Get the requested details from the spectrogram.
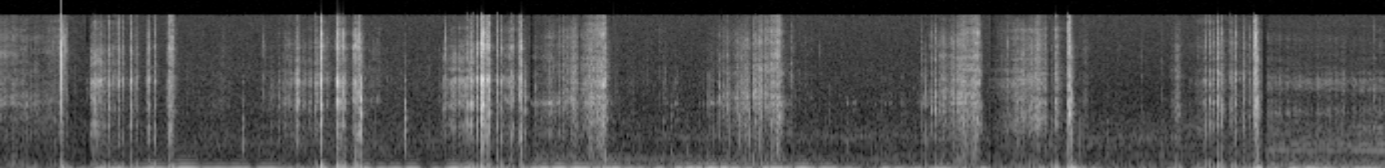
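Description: A steel hook knife scoops and scrapes the inside of the partly hollowed bowl of a hand-held solid wooden spoon, cutting shavings. Repeated bursts of rough, bright scraping are broken by short pauses and sharp clicks over a low rumble.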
